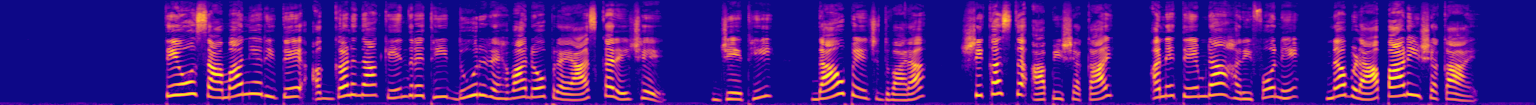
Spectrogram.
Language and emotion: Gujarati, neutral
